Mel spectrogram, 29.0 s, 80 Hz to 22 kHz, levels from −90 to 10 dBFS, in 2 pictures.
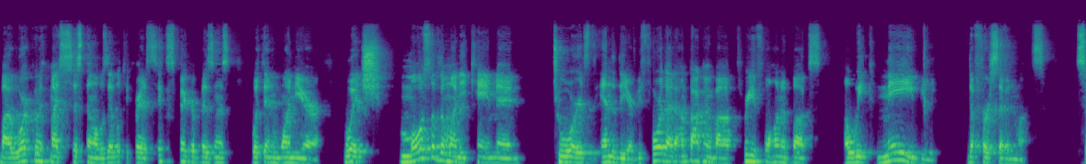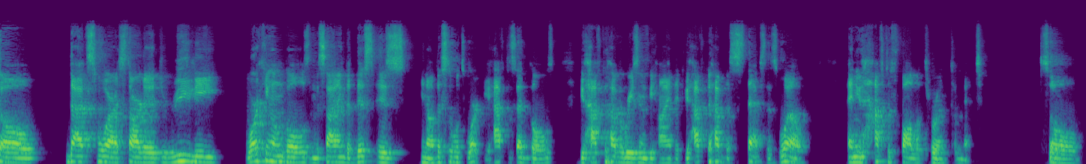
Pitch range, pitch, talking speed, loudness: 115-135 Hz, 125 Hz, 200 wpm, -15 LUFS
